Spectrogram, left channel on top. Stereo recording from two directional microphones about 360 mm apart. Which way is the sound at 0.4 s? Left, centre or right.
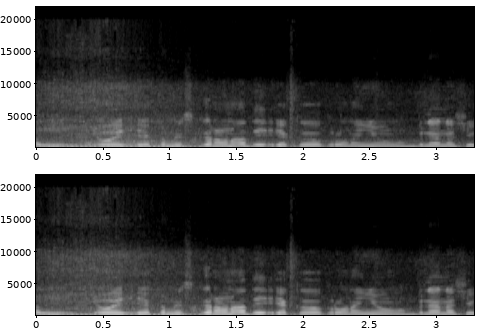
Centre.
